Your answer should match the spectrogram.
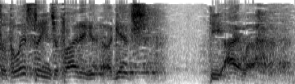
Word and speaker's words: Delilah: But Delilah, three syllables, the middle syllable having the accent on it.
